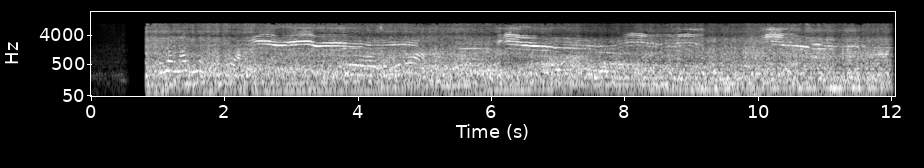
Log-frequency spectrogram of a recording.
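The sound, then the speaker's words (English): Many distressed house cats in China, confiscated from people's homes by the Chinese government and thrown in bags, meow and yowl in overlapping, wavering cries, repeating throughout over a loud, constant rumbling background noise that starts abruptly after a brief quiet moment. “The Chinese government has also confiscated some huge but unknown number of house cats from people's homes, thrown them in bags, and left them on sidewalks to be killed.”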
